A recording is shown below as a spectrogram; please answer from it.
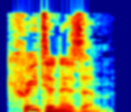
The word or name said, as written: cretinism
